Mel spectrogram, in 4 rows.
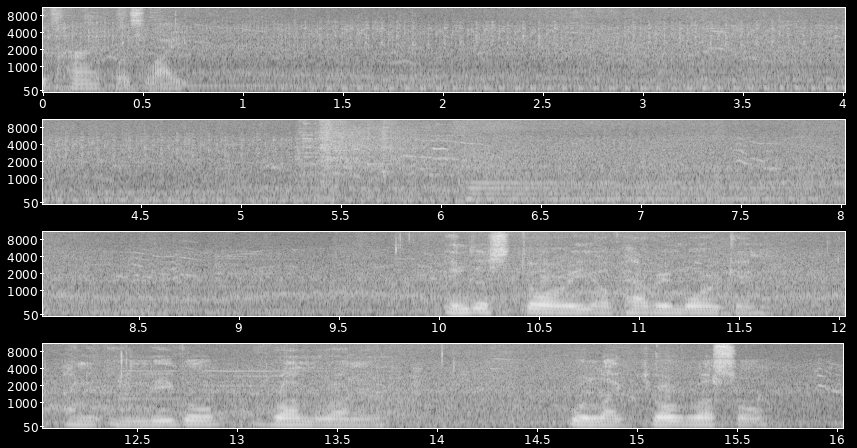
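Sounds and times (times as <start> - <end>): boat engine running: 0.0 - 16.0
rushing water: 0.0 - 16.0
steady tone: 6.0 - 14.4.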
